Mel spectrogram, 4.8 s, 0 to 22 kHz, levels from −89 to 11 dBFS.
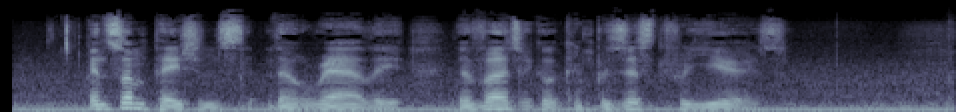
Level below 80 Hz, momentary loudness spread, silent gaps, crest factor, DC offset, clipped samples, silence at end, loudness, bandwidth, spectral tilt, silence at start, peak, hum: -42 dBFS; 14 LU; none; 22 dB; under 0.1%; under 0.1%; 0 s; -23 LUFS; 15 kHz; -3.5 dB/octave; 0.05 s; -2 dBFS; none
